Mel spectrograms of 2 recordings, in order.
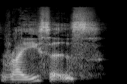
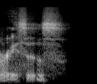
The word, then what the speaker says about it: RAICES: Also, I do want to point out that I have been informed that it's Raices, not Races, the name of the charity down in Texas, that R-A-I-C-E-S, and I did mispronounce that last week.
